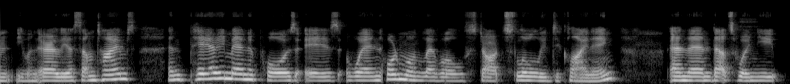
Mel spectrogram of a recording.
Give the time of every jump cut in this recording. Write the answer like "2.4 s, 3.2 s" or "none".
3.8 s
